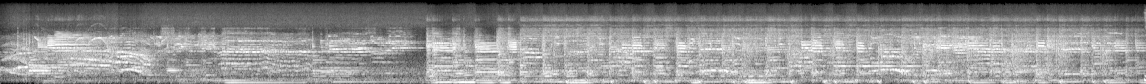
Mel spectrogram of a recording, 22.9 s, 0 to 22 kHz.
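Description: A loud 1963 live concert recording with a band playing over constant crowd noise, screaming and shouting from the audience throughout, someone shouting a song request, with a brief dip around eight seconds before the din resumes.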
